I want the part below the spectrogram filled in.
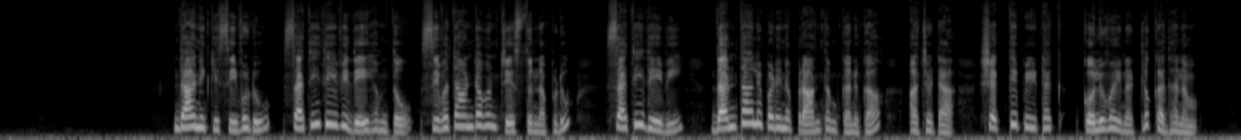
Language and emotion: Telugu, neutral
